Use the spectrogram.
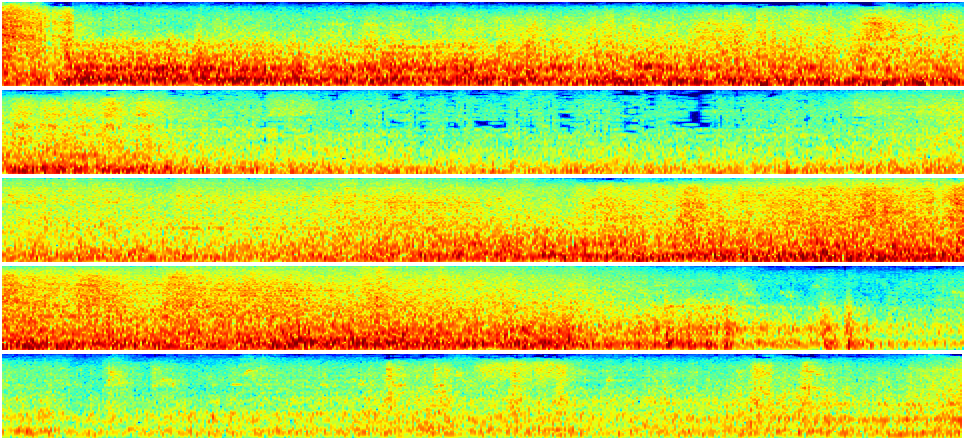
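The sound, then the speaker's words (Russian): A steam locomotive pulls a train away from a station with artillery platforms: wheels run and the engine puffs in a loud, continuous rumbling clatter that dips briefly, then eases toward the end. No voices are heard. “Его поезд тоже трогается. Бегут колеса, пыхтит паровоз.”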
